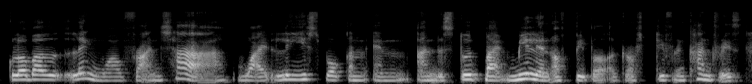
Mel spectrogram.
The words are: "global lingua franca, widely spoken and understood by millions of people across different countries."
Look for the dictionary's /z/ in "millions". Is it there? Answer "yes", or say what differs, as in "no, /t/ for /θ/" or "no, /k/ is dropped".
no, /z/ is dropped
